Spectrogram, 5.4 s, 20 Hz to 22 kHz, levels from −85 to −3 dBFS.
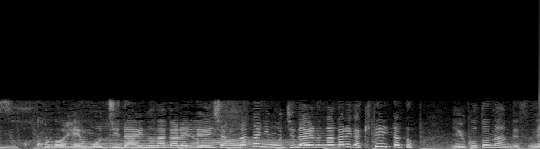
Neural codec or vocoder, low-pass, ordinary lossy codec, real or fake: none; 7.2 kHz; Opus, 64 kbps; real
